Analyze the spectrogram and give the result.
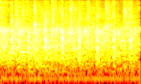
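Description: A crowd claps steadily at a church for a speaker from Upward Christian Church, a dense patter of many hands at moderate volume with no voices over it.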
